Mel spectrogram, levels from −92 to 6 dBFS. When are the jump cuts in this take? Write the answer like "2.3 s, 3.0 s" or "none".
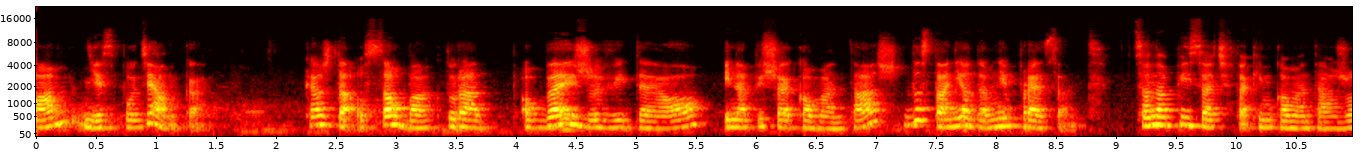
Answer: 9.0 s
